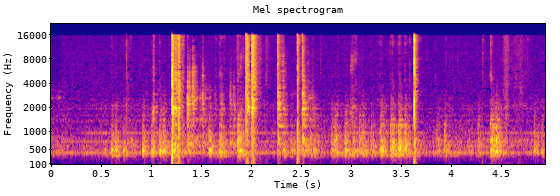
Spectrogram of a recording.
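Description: Manual caulking gun squeezing out a bead of silicone sealant: a string of irregular light clicks from the trigger and plunger rod as it is pumped.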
